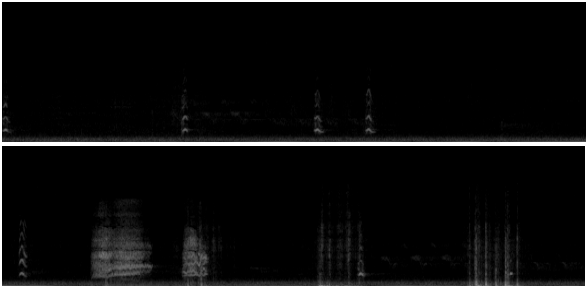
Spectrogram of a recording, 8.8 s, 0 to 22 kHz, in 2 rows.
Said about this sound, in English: So recording, this is bird 519.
